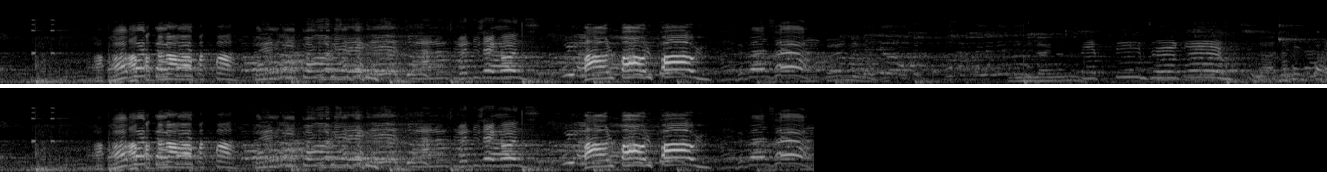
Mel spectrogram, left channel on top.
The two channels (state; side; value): drops out; right; at 8.2 s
